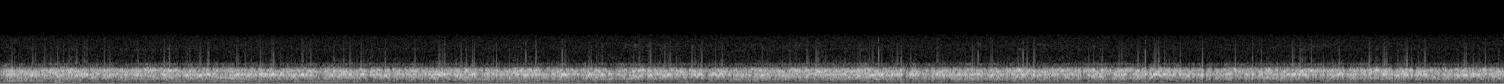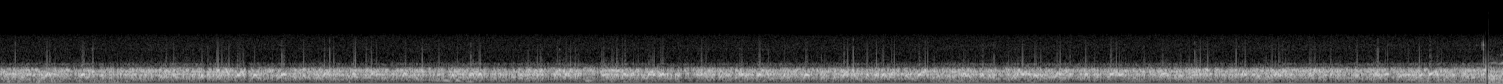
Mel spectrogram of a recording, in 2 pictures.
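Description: A steady, even rushing noise that runs without a break or change.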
